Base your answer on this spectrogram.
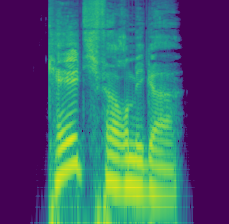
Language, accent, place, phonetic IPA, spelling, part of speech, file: German, Germany, Berlin, [ˈkɛlçˌfœʁmɪɡɐ], kelchförmiger, adjective, De-kelchförmiger.ogg
- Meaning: inflection of kelchförmig: 1. strong/mixed nominative masculine singular 2. strong genitive/dative feminine singular 3. strong genitive plural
